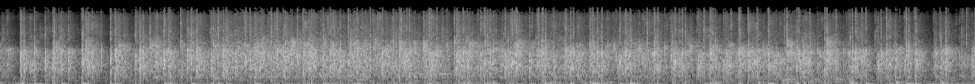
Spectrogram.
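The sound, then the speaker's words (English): Sustained applause from the room at a Senate conference committee meeting, honoring legislative staff. Dense, loud clapping from many hands runs steadily for the whole clip with no breaks and no talk over it. “I think we owe them all a round of applause.”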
